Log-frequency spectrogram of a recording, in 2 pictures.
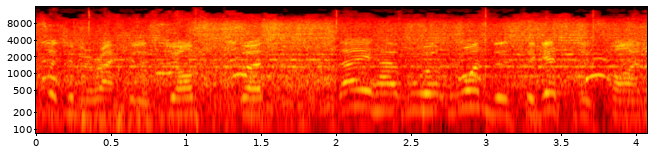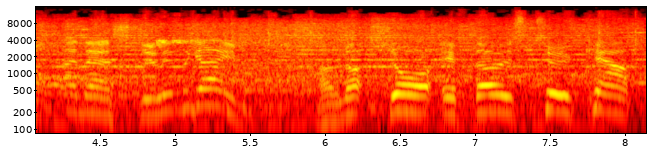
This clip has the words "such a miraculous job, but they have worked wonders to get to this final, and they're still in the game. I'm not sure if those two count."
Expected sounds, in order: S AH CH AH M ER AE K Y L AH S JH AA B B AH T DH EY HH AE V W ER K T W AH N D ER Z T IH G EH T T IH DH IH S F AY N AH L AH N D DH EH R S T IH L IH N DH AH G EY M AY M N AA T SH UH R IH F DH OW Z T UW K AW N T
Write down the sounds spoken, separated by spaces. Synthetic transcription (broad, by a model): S AH CH AH M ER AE K Y L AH S JH AA B B AH T DH EY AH V W ER K T W AH N D ER Z T IH G EH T T IH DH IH F AY N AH L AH N DH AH R S T IH L IH N DH AH G EY M AY M N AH T SH UH R IH F DH OW Z T UW K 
